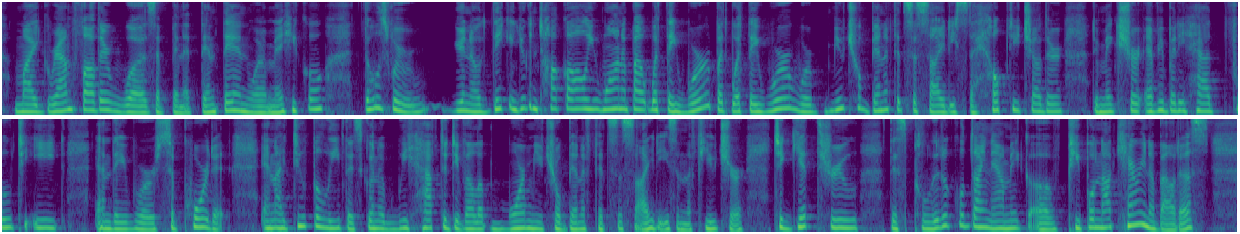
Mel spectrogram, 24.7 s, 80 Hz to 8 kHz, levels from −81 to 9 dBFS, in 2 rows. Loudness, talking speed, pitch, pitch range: -21 LUFS, 190 wpm, 195 Hz, 180-225 Hz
